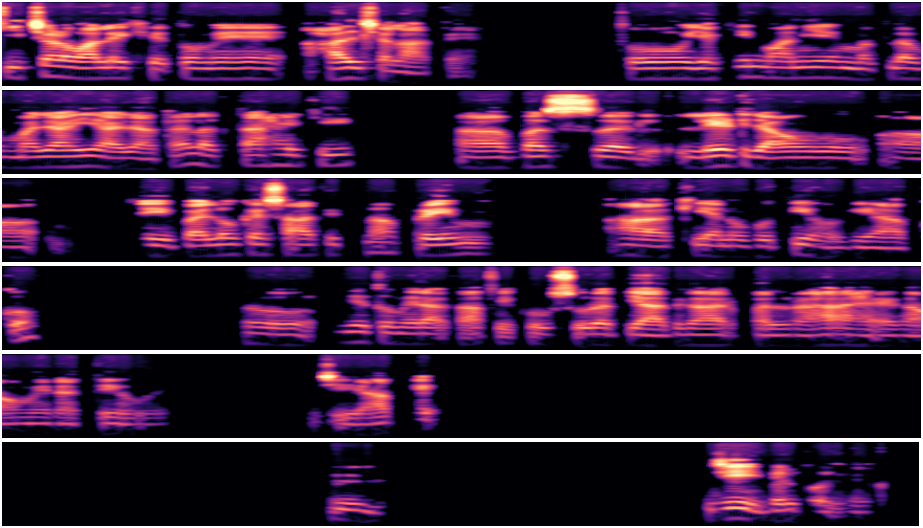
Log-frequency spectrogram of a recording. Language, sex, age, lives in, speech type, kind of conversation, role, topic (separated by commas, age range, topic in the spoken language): Hindi, male, 25-29, India, conversation, unstructured, none, आपका सबसे यादगार और प्रेरणादायक अनुभव क्या है?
